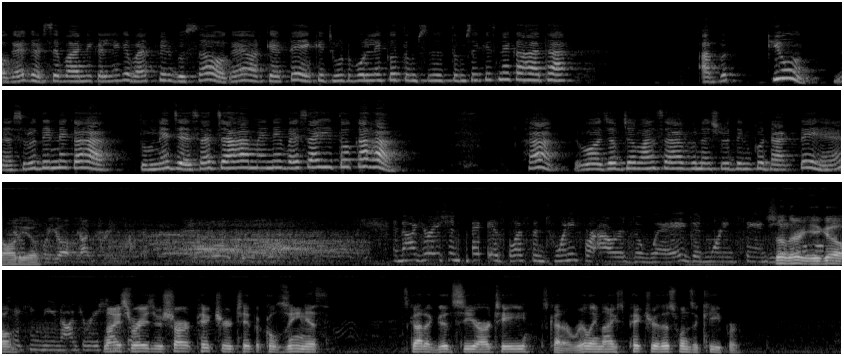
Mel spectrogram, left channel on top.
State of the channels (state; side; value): different; both; correlation 0.00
